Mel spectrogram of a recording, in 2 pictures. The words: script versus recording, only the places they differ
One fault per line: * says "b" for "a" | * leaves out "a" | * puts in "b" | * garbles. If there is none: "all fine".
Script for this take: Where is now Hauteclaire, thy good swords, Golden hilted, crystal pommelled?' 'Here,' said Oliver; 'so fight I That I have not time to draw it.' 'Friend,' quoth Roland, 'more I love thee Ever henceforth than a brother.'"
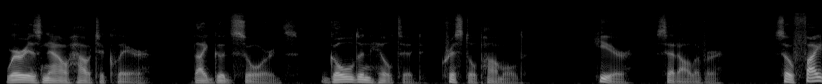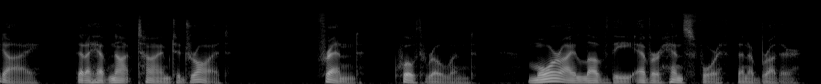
all fine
